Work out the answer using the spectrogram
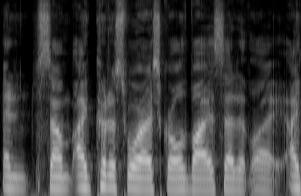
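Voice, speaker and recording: Fairly high in pitch, a man talks in an ordinary speaking voice with fairly even intonation. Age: 30s. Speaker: podcast co-host recapping reality TV. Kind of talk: casual chat.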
